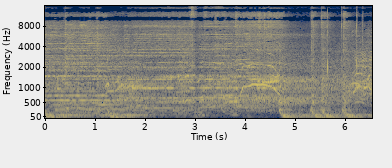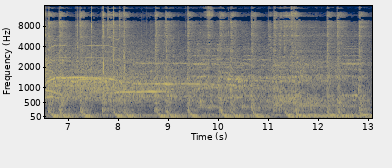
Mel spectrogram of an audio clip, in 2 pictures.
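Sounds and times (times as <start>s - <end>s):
electronic music with heavy bass: 0.0s - 13.0s
crowd cheering and whooping: 3.4s - 11.6s.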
